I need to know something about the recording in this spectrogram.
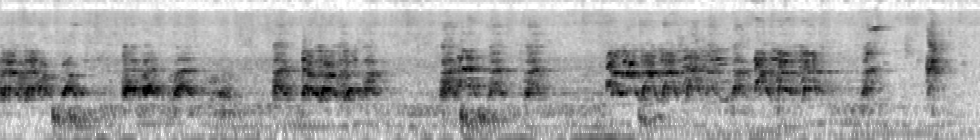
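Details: Dhoni, a pet Labrador Retriever, barks in a run of short, harmonic woofs grouped in bursts of one to two seconds, with brief pauses between volleys and a low background hum.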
